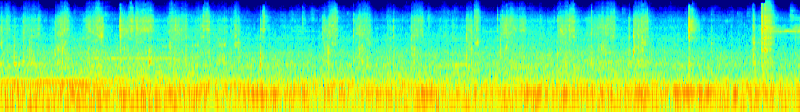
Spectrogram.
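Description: Gram flour (besan) being lightly dry-fried and stirred in a pan, a steady scraping and rasping of a spatula against the metal with faint sizzling, continuous and close throughout.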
